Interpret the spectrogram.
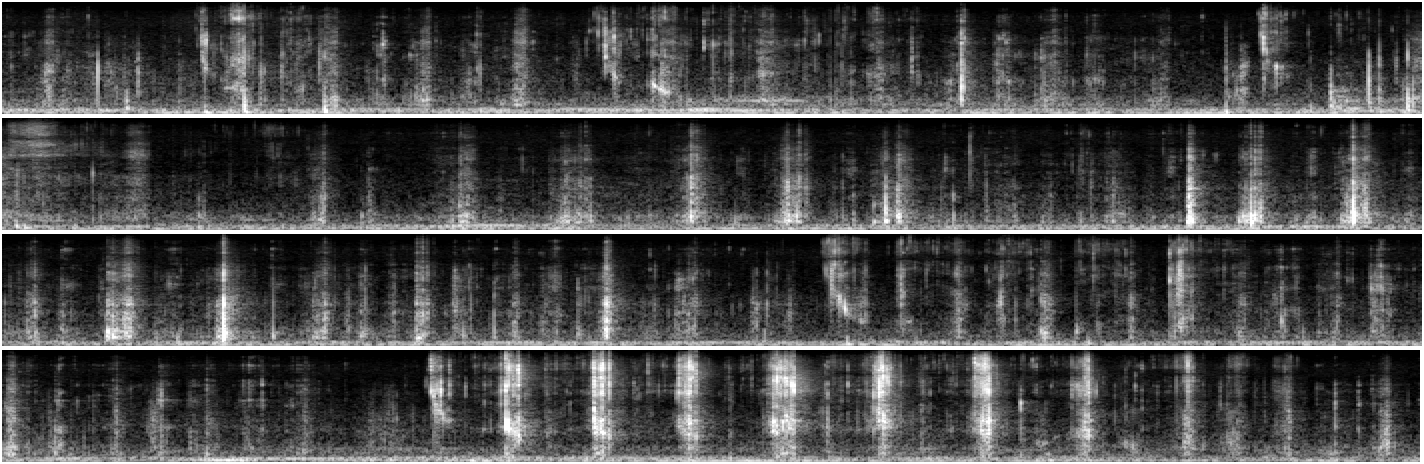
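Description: Close-miked chewing of a mouthful of food by hand-fed eater, with scattered small crunches and mouth clicks, then a quick run of about a dozen crisp crunches near the end.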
